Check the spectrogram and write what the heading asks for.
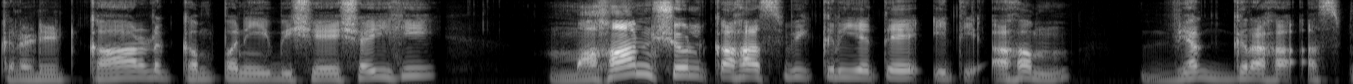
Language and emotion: Sanskrit, angry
